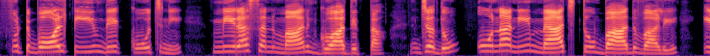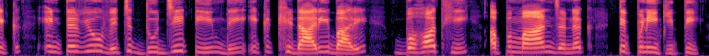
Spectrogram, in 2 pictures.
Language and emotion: Punjabi, disgusted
